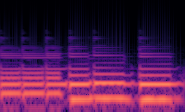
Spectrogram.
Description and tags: recording by me for sound example to my student.
certainly not the best sample, but for training, it is quiet good. If this one is not exactly what you want listen an other.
